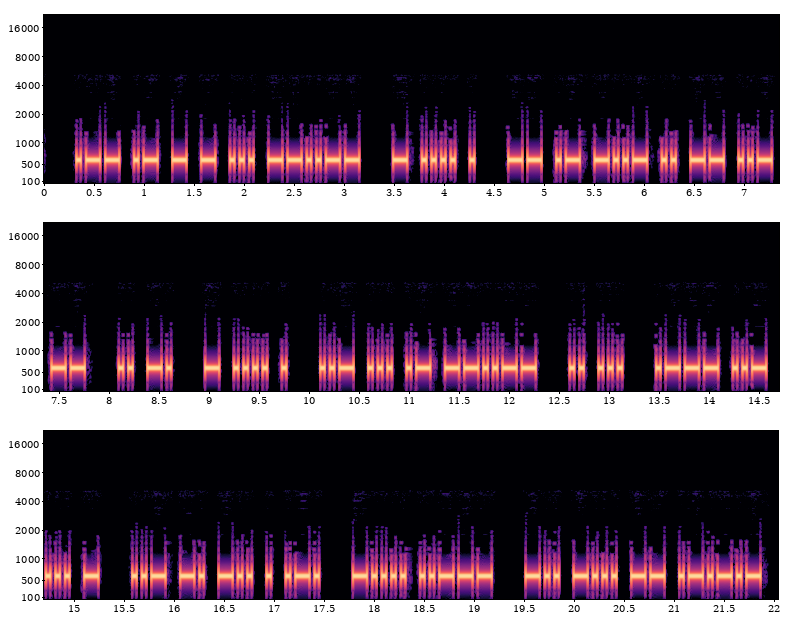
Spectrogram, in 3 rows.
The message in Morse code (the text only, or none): WATTS, THE MAXIMUM IN THE USA, IS JUST UNDER 62 DBM.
